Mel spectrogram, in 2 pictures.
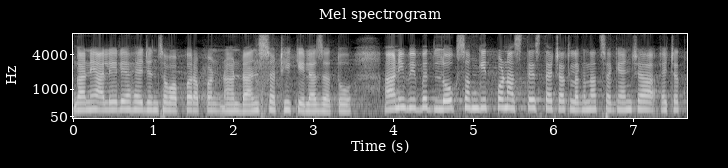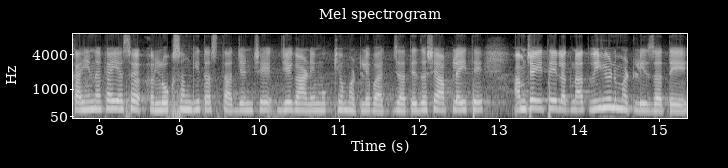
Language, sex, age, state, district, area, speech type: Marathi, female, 30-45, Maharashtra, Buldhana, rural, spontaneous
